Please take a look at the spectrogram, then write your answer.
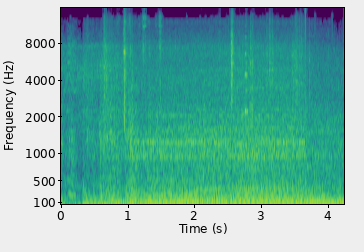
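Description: A 450-horsepower LS-swapped BMW E36 M3 engine hums steadily at low pitch while driving, a constant rumble from inside the car with light rattles and clicks over it.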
